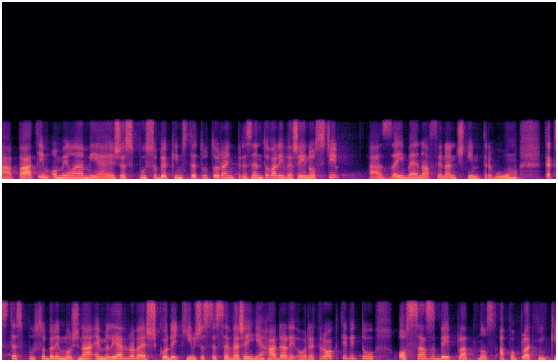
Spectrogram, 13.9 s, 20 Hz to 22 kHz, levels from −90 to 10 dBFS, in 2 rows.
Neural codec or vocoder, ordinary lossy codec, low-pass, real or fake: codec, 16 kHz, about 1 kbps, DyCAST, with the encoder's durations; MP3, 96 kbps; 7.2 kHz; fake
